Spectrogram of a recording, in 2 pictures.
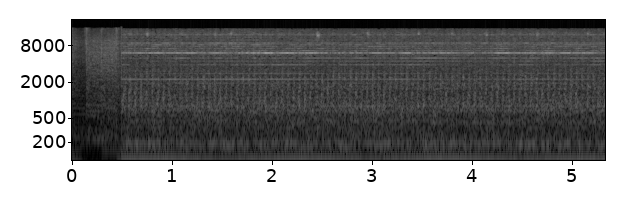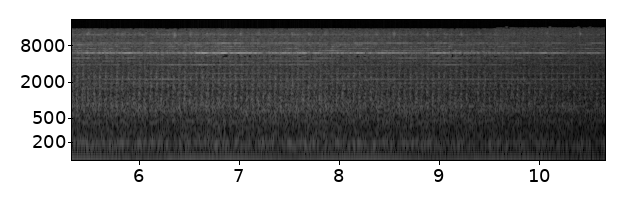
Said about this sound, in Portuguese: Vamos pegar o helicóptero e dar uma sobrevoada.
